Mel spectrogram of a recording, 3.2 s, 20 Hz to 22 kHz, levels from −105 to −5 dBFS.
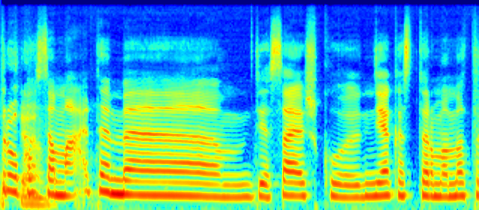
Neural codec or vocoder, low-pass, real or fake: autoencoder, 48 kHz, 128 numbers a frame, DAC-VAE, trained on Japanese speech; 19.8 kHz; fake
